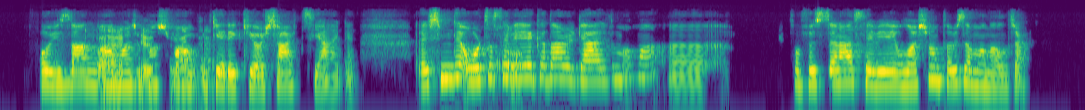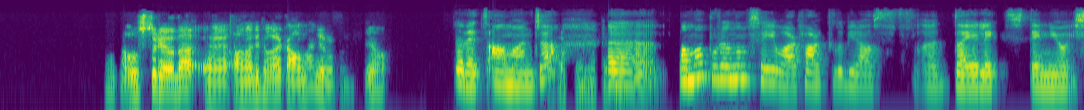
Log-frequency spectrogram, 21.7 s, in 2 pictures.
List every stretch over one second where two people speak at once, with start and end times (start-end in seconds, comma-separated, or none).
1.0-2.2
